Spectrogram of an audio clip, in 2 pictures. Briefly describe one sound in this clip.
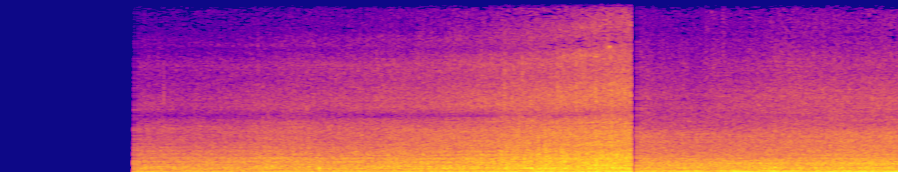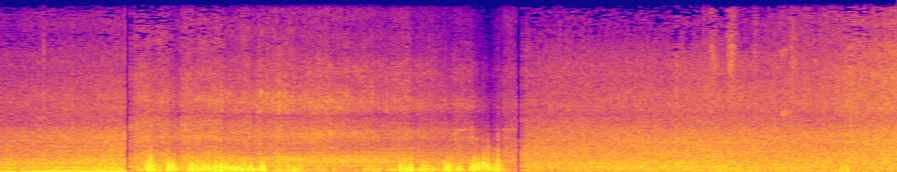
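Tyres crunch on gravel.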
